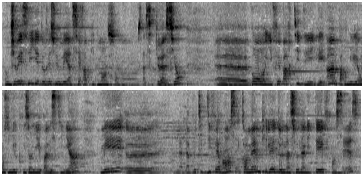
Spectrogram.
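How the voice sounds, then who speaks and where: A woman speaking at a festival debate about her imprisoned son, talking haltingly with many pauses and restarts. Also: a little high, steady tone, mellow. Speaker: prisoner's mother, invited speaker. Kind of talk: public talk at a debate. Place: outdoor festival debate tent. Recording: echoey PA with crowd ambience.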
